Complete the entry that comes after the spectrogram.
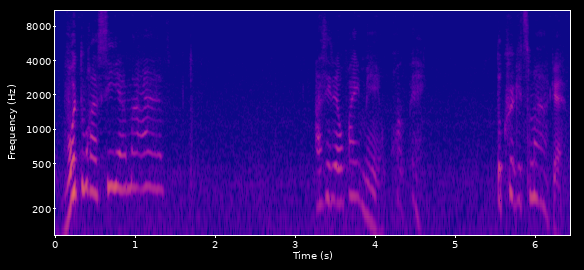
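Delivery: ordinary talk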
